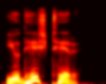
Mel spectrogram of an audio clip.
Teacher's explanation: ष्ट के बाद एक हल्की इ की आवाज है।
